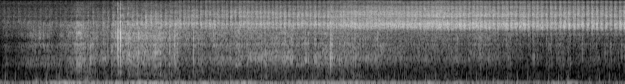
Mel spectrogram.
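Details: Western diamondback rattlesnake met on a hike at Wichita Mountains Wildlife Refuge, southwest Oklahoma, filmed on a GoPro on a selfie stick: a steady, high, hissing buzz holds on unbroken, over heavy low wind rumble and handling noise.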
